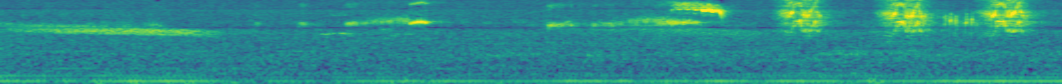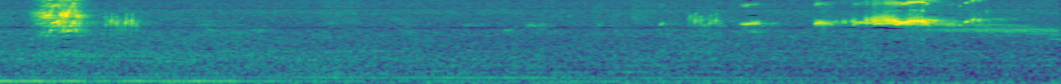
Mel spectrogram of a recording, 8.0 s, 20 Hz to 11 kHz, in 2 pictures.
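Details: On 7 June 2013 a young European pied flycatcher in a backyard calls for a parent: a run of five or six rapid, crisp, high ticks mid-clip, with scattered other bird notes and a constant low background hum.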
